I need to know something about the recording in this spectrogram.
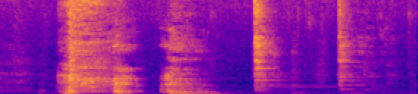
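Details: Two loose, wet coughs in close succession in a small room, then brief throat noises, from an adult man recovering from a cold or flu. He has lost his voice and was given a prednisone steroid shot.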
